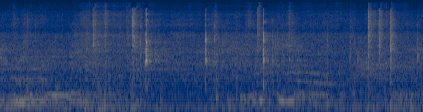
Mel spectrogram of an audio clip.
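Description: Soft, low pigeon cooing repeats in short phrases over a steady background hum, with a few faint chirps and clicks scattered through.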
